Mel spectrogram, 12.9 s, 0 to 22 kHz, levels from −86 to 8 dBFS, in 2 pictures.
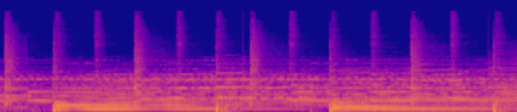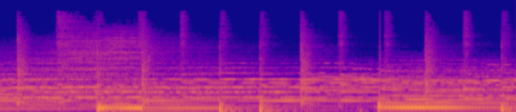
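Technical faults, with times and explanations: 0.35, 3.04, 6.11, 8.25 and 11.22 s, damaged data in a compressed stream: corrupted bytes make the decoder misread frames and lose sync, producing brief chirps or blips.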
